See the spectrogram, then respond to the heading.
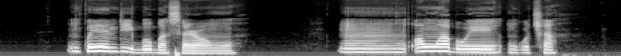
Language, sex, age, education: Igbo, female, 30-45, tertiary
